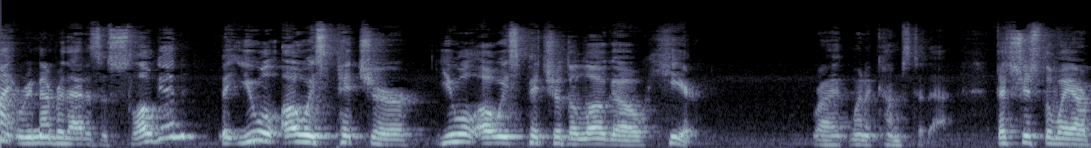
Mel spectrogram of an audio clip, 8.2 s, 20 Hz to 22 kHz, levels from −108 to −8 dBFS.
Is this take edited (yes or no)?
yes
